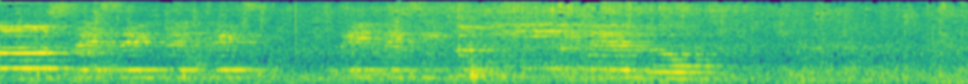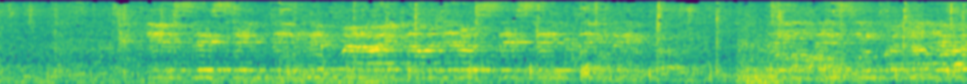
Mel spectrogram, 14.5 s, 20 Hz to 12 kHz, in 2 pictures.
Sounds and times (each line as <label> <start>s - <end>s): Voices 8.1s - 14.5s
